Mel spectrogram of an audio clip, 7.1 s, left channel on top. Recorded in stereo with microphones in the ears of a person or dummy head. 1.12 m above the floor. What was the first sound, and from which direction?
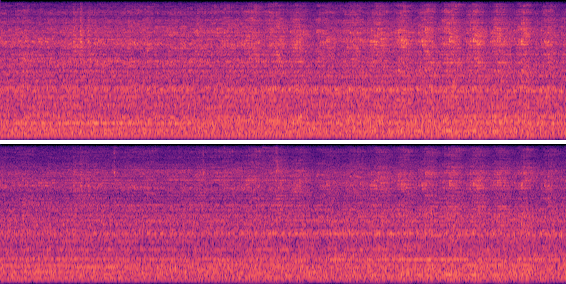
An engine running, 15° left (ahead or behind).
